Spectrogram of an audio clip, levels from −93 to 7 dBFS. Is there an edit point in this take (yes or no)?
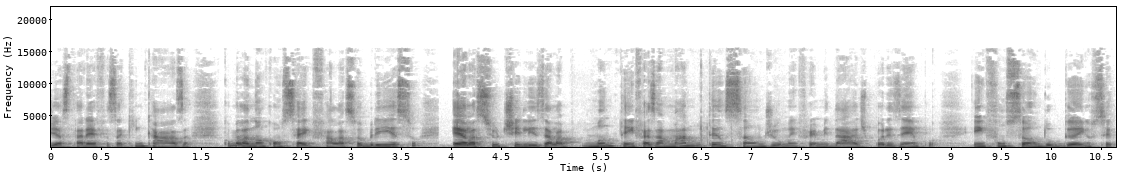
yes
